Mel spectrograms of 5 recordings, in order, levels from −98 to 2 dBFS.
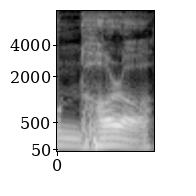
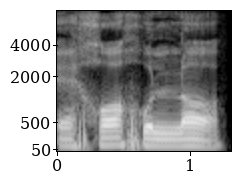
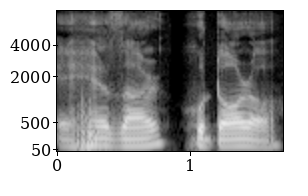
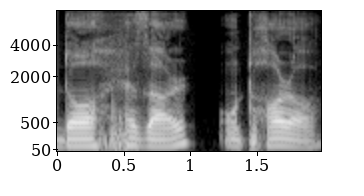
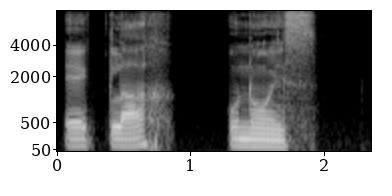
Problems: background sounds at intervals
